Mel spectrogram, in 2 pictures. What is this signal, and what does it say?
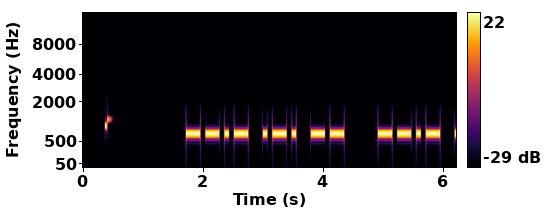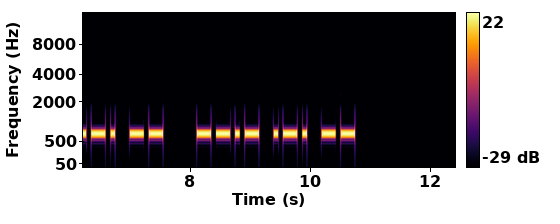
Morse code, heard as a keyed tone, about 15 wpm, 700 Hz. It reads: QRM QRM QRM
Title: Q-Codes Repeated 3x 15wpm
